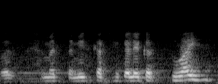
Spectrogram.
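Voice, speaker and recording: An actor playing a spoiled, hot-tempered young drunkard who shouts demands and turns sarcastic, in 1950s film style. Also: male voice, on the high side, moderate pace, faint music behind, natural voice. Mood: angry, demanding. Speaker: drunken younger brother-in-law. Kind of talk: 1950s Hindi film acting. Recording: tinny old film soundtrack, faint hiss.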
